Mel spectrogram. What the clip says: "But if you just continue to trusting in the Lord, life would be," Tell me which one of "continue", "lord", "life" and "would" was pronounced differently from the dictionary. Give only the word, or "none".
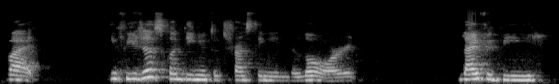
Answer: none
